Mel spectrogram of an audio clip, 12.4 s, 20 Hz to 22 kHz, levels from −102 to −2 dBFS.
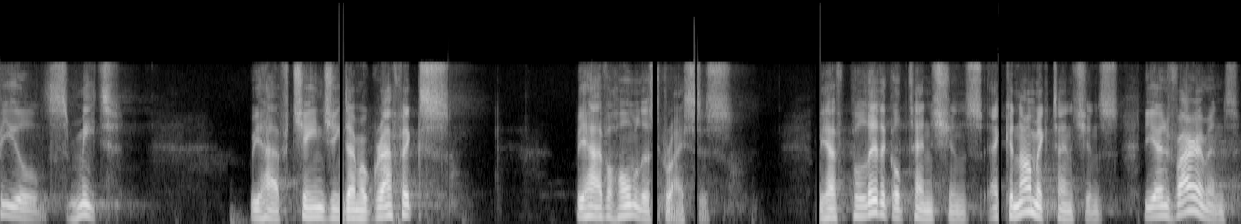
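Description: Around 3.39 s the audio drops into a block of digital silence for about 43 ms, and it does it again as a brief tick at 4.48 s (about 11 ms), then at 6.94 s (32 ms), 8.16 s (43 ms, just before "have political tensions") and 9.98 s (32 ms, just after "have political tensions"). Each time, a run of samples dropped out abruptly with no fade. The 43 ms holes fit a 2048-sample buffer that wasn't filled in time, and the short one fits a 512-sample buffer.

Right after "we have a", from 6.52 to 6.60 s, there's packet loss on an ADPCM call. Several packets went missing, about 60 ms of audio, and were replaced with silence. Through the G.722 wideband path, the speech then comes back with a bit of distortion. That's the decoder's predictor and step size out of sync with the sender until they settle a few tens of milliseconds later.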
